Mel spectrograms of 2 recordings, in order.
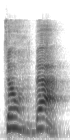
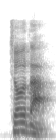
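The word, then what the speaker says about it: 좋다: Ini bukan johda. Bukan johda tapi dibacanya adalah joda. Joda.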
